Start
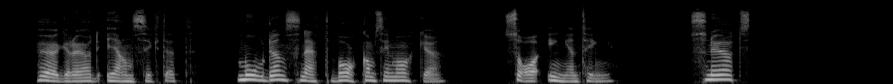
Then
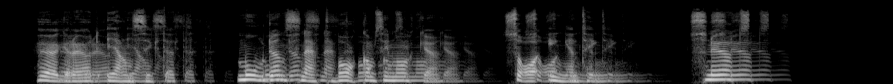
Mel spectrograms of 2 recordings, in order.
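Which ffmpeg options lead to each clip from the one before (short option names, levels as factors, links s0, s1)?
-af "aecho=1:1:197|394|591:0.316|0.0601|0.0114,volume=2.37"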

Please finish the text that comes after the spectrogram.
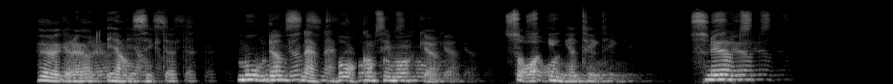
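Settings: -af "flanger=delay=19:depth=7.1:speed=2.6"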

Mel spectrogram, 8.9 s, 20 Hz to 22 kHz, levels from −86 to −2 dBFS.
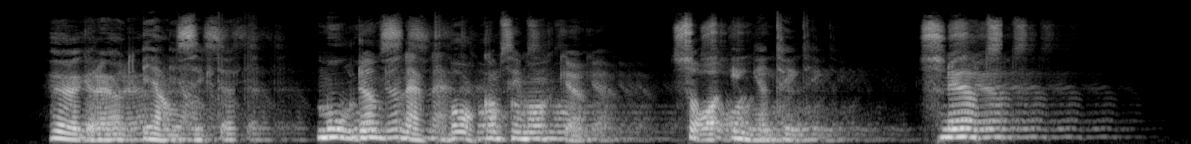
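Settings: -filter_complex "[0:a]asplit=2[s0][s1];[s1]adelay=264,lowpass=f=3200:p=1,volume=0.133,asplit=2[s2][s3];[s3]adelay=264,lowpass=f=3200:p=1,volume=0.48,asplit=2[s4][s5];[s5]adelay=264,lowpass=f=3200:p=1,volume=0.48,asplit=2[s6][s7];[s7]adelay=264,lowpass=f=3200:p=1,volume=0.48[s8];[s0][s2][s4][s6][s8]amix=inputs=5:normalize=0,volume=1.12"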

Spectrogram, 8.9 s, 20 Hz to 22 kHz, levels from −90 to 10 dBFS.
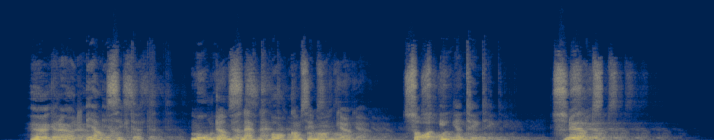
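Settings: -filter_complex "[0:a]asplit=2[s0][s1];[s1]adelay=16,volume=0.562[s2];[s0][s2]amix=inputs=2:normalize=0"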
